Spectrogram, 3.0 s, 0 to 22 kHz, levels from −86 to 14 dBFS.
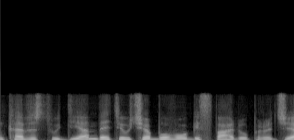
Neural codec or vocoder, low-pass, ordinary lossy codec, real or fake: codec, 16 kHz, 0.3 kbps, FocalCodec; 7.2 kHz; MP3, 96 kbps; fake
